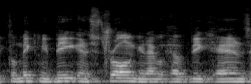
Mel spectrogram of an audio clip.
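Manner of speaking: plain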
